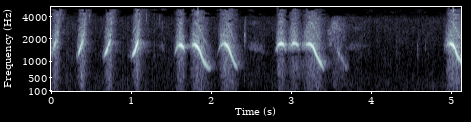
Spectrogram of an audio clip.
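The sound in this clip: A person whistles a tune in clear, high notes: many short rising-and-falling phrases in quick succession, then a pause before one last note, with no talk.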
